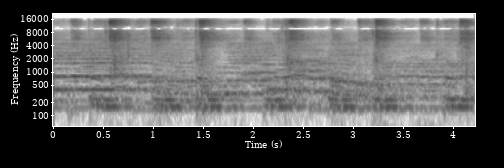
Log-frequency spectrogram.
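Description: A Nepali devotional bhajan, sung by a group led by a woman's voice on a microphone, over a steady beat of hand percussion.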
